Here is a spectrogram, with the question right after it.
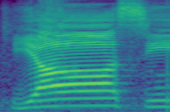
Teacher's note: سین کو آپ 5 سے 6 الف لے کے جائیں گے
